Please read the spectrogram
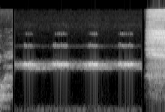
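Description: Cricket chirping: a high, steady trill that swells about twice a second, starting and stopping abruptly.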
